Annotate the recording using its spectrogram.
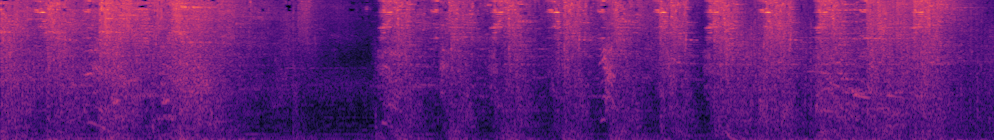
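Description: Game spell effects and hits crackle and clash in a fight.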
